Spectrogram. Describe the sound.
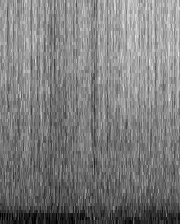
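A BMW car drives past with a loud, steady engine drone whose tones drop in pitch about midway through.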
